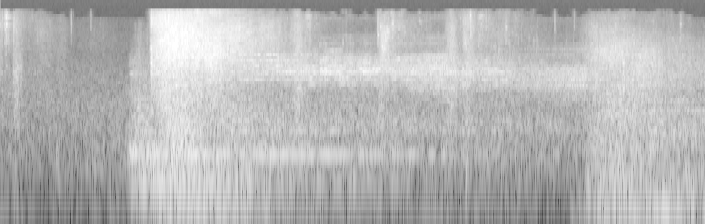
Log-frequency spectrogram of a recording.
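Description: A fire bursts alight with a deep whoosh and fades.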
